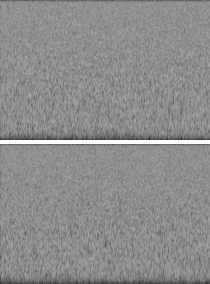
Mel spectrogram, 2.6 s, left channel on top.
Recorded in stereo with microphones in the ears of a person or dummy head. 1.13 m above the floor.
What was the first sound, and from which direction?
Only background noise.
